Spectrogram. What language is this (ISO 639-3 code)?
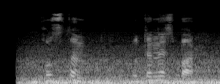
bak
